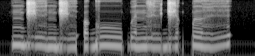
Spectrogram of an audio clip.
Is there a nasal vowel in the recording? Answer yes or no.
no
